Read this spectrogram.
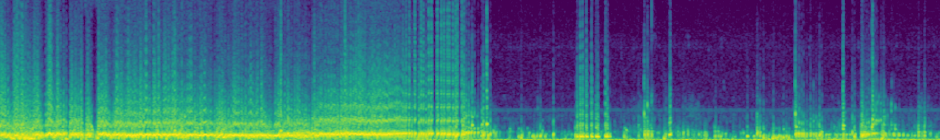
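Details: Loud, continuous gurgling and rumbling from a person's belly, recorded with phone pressed to stomach after breakfast of toast, eggs and milk; visibly uncomfortable: loud bowel sounds (borborygmi).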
